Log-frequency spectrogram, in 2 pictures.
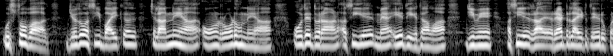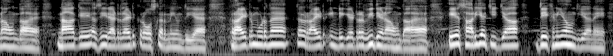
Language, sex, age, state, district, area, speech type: Punjabi, male, 30-45, Punjab, Jalandhar, urban, spontaneous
